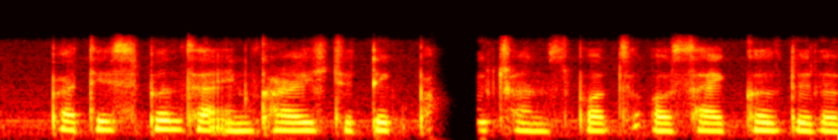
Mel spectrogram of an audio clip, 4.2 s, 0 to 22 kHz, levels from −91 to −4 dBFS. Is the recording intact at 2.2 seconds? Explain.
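No. From 2.15 to 2.41 s, a likely long network dropout cut off the speech. The receiver stretched the last sound into a fading buzz, then silence, which looks like smeared spectral bands thinning into a blank gap.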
